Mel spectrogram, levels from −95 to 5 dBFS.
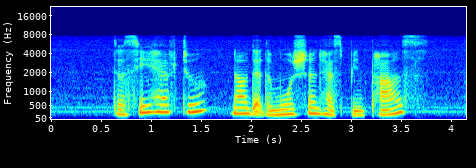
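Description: No technical faults can be heard anywhere in the recording.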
